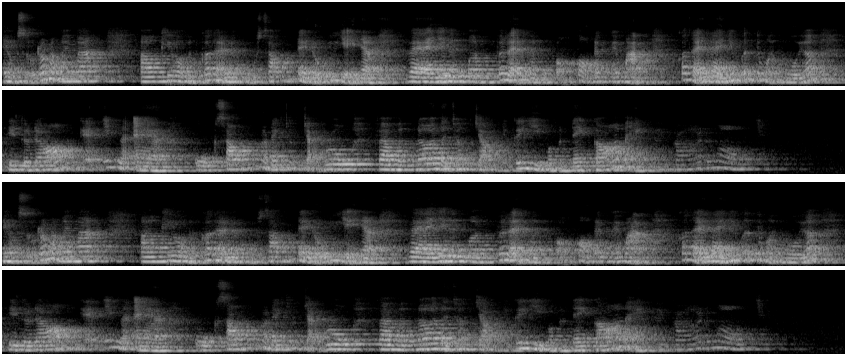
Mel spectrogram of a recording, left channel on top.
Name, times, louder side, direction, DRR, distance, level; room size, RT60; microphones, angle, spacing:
voice 1, 0.0-6.6 6.9-14.9, equal, 85° left, -2 dB, 0.9 m, -23 dB
voice 2, 9.0-9.4 15.0-16.1, equal, ahead, 0 dB, 0.3 m, -36 dB
3.1 x 2.9 x 3.4 m, 1.3 s
head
